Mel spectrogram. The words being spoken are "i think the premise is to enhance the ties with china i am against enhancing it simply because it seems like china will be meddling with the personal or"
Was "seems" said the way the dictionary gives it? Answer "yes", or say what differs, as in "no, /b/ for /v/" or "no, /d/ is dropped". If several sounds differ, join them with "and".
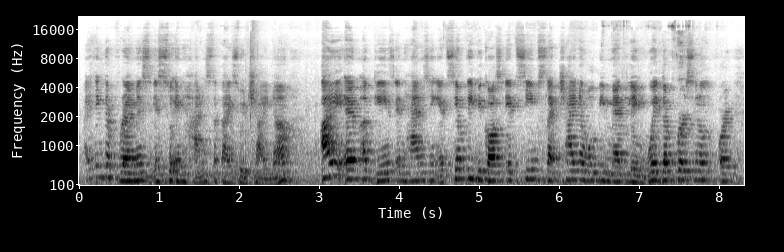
no, /s/ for /z/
